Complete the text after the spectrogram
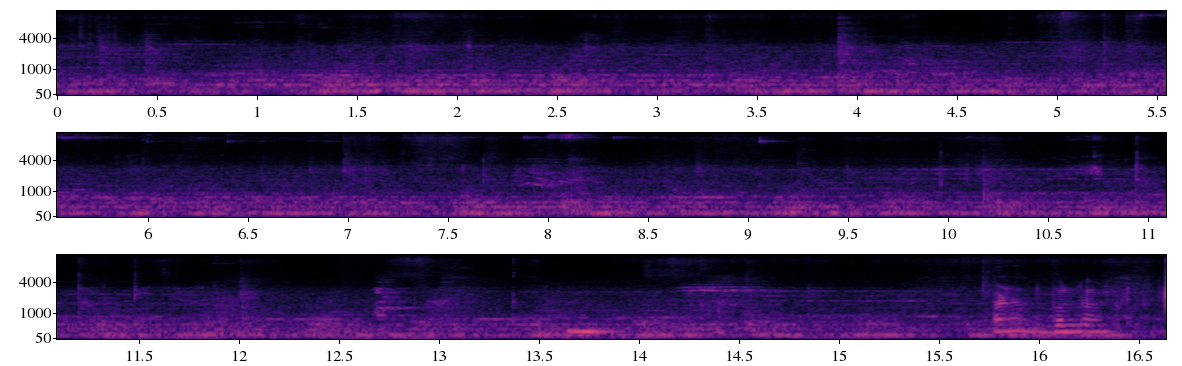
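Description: A newborn baby cries weakly, close by.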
